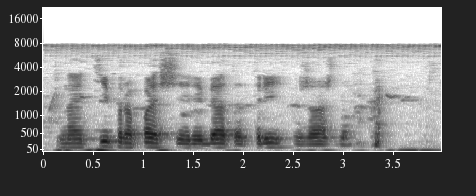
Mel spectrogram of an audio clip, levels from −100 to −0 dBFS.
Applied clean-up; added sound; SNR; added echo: classical method log-MMSE.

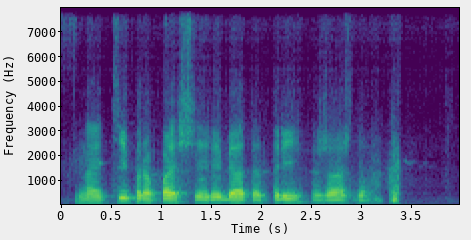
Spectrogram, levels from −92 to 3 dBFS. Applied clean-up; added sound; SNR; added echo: neural mask model RNNoise.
